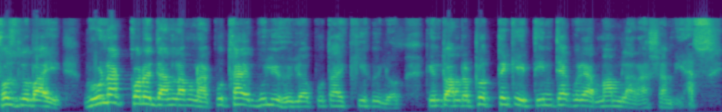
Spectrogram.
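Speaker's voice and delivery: ordinary delivery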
